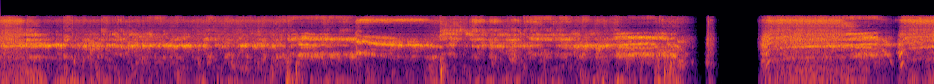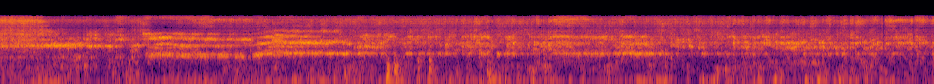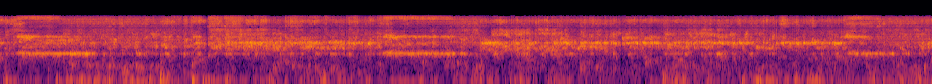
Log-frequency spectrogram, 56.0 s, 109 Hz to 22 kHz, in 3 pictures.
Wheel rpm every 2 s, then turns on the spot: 160, 160, 160, 170, 170, 160, 140, 40, 130, 140, 160, 160, 190, 200, 200, 190, 200, 200, 200, 200, 200, 200, 190, 200, 200, 200, 200, 200.
none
